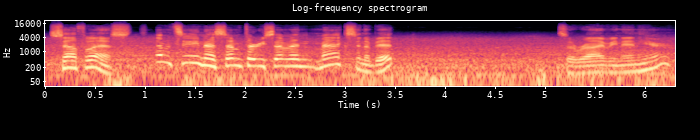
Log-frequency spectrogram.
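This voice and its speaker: A man gives casual livestream commentary as host. His voice sits high for a male speaker, and there is noticeable outdoor vehicle noise around it. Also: big pitch swings, moderate pace.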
